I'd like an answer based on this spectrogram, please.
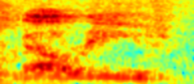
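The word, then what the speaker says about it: Belle Reve: childhood home in Mississippi Belle bread which she pronounces Belle Reed was lost so she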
